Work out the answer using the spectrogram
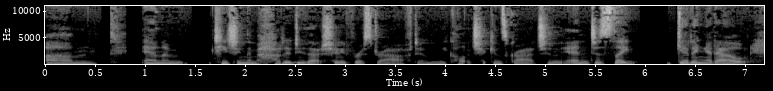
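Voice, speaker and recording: There is a somewhat breathy quality to this woman's voice. She keeps to a moderate pace. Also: medium pitch for a woman, fairly even intonation. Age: 50s. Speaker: yoga and meditation teacher. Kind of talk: casual chat.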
